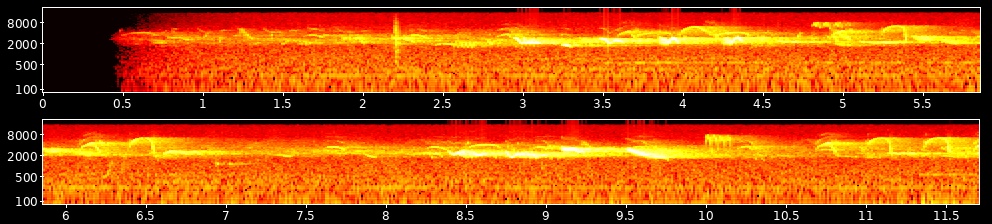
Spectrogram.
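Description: Birds chirping and singing, many short quick calls overlapping, fading in just after the start, over a faint steady low hum.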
